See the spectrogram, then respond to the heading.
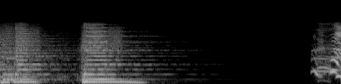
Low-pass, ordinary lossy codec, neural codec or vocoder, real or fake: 7.2 kHz; none; none; real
